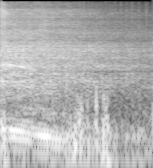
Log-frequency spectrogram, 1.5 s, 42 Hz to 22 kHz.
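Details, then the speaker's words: Honda CG125 single after a plug, oil, air filter, battery, fuel and carb clean and a valve clearance adjustment: a short burst, then it settles to a steady low thumping tickover with no misses or rattles. It idles fine. "she's just sitting on the row and ticking over quite nicely so now we know at that so here now we know the engines working fine and we're all happy with that"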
